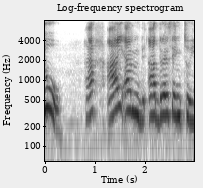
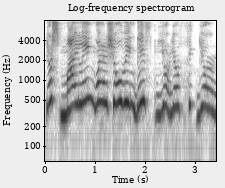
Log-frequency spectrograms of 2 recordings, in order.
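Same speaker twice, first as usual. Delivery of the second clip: usual speaking voice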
